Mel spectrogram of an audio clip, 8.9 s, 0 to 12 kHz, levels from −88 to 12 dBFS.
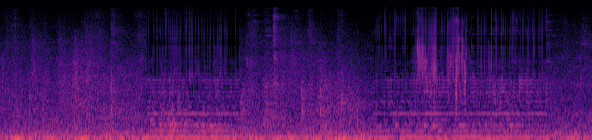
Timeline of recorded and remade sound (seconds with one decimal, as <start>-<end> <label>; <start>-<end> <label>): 0.0-2.2 recorded; 2.2-3.6 remade; 3.6-5.6 recorded; 5.6-8.2 remade; 8.2-8.9 recorded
